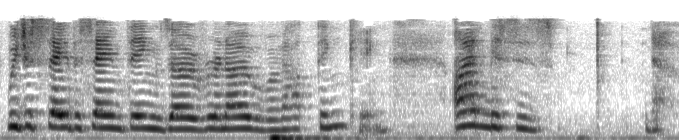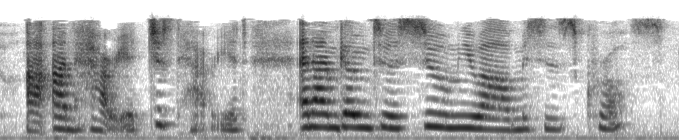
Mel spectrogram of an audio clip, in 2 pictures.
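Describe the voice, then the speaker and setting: Actress as posh-mannered rich lady in her 40s, chatty radio drama, highish voice, bit dull sound. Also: steady tone, a little slow. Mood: breezy, chatty. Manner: polite, chattering, self-assured. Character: wealthy, well-spoken, chatty woman in her forties. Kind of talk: radio play acting. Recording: slightly dull, faint crowd behind.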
